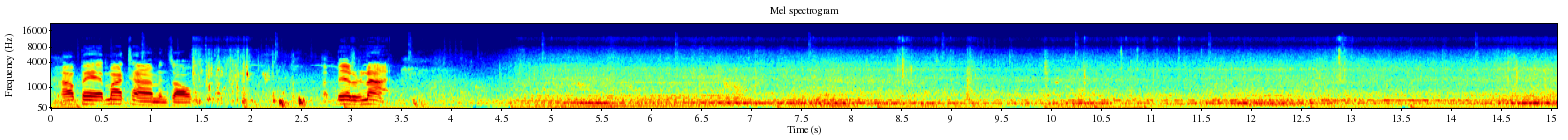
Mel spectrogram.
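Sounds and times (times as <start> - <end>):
vehicle engine idling: 2.0 - 15.0.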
